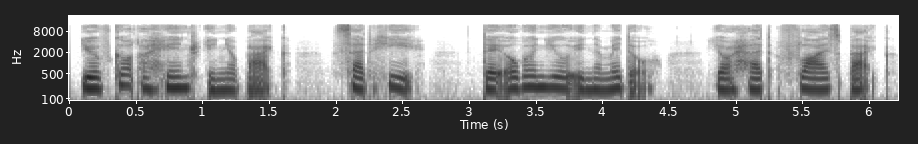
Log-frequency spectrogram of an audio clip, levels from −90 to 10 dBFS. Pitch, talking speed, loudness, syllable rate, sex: 195 Hz, 185 wpm, -21 LUFS, 4.7 syllables/s, female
